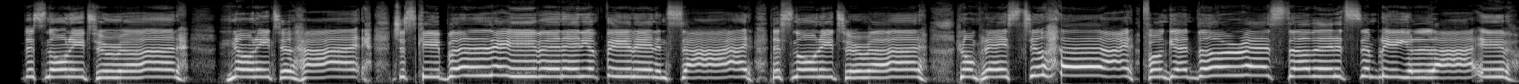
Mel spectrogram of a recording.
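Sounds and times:
dry female vocals: 0:00.2 - 0:15.1.

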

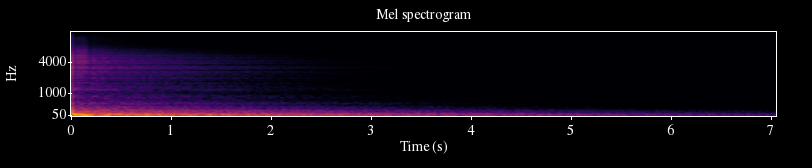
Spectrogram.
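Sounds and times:
bass drum kick with reverb effect: 0:00.0 - 0:04.2.

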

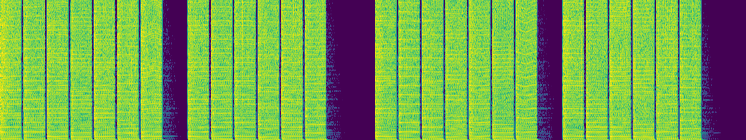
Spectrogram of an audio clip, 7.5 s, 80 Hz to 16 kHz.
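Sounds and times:
flatbeat melody: 0:00.0 - 0:07.0.

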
